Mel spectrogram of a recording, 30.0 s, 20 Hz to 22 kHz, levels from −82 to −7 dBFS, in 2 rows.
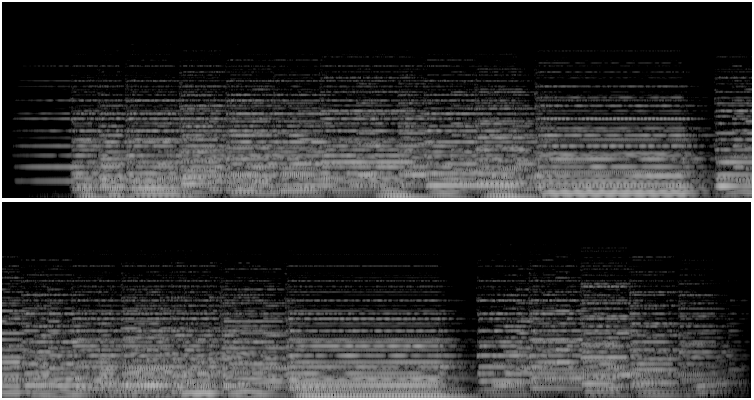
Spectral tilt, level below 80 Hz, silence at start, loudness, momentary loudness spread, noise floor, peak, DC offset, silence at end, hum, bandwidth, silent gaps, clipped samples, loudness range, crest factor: -6.5 dB/octave; -46 dBFS; 0.3 s; -36 LUFS; 9 LU; -57 dBFS; -22 dBFS; under 0.1%; 0.2 s; none; 11.5 kHz; none; under 0.1%; 2 LU; 14 dB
